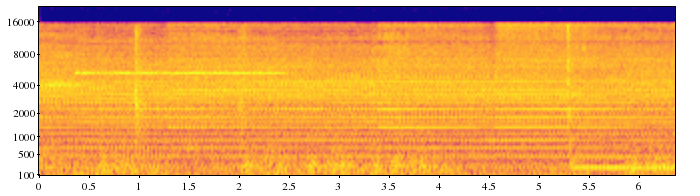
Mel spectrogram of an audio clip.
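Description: A cutting press clanks sharply.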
